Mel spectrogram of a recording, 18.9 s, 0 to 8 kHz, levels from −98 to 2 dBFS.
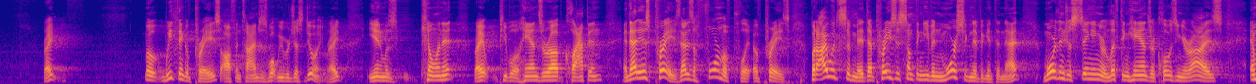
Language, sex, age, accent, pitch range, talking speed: English, male, 40-59, American, 115-175 Hz, 190 wpm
